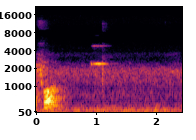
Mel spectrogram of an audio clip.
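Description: A single short electronic beep from a multimeter about a second in, as its probe is held on the active terminal of a power point to read the circuit's resistance during a polarity test. It follows the tail of a spoken phrase at the start, over quiet room tone.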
